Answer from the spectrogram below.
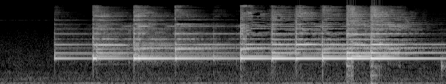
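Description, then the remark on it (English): A mini gong is struck repeatedly in quick, slightly uneven succession, each bright metallic hit ringing on and overlapping the next. Fairly loud, with no talking. “Lots of gongs tonight. Uh, mini gong over there.”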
